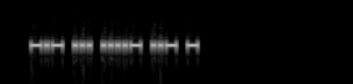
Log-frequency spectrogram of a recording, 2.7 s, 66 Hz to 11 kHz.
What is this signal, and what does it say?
Morse code, heard as a keyed tone, about 46 wpm, 700 Hz. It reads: KS4UT
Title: USA Call Signs - 5 Characters - 45wpm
